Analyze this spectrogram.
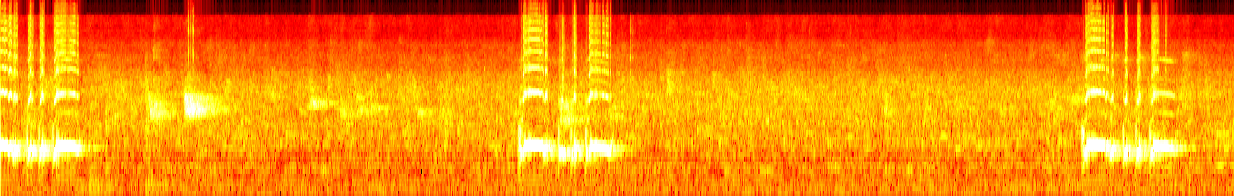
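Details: Zebra dove calling to provoke answering birds: three loud phrases of rapid clipped notes closing on a steady tone, roughly every five to six seconds, with softer higher chirps between them.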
